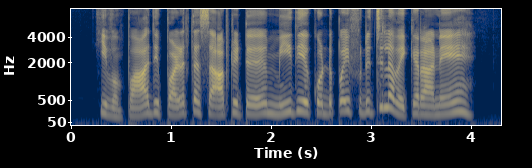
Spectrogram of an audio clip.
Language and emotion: Tamil, disgusted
